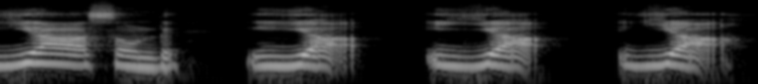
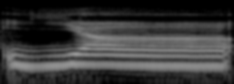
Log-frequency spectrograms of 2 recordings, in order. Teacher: யா அதெல்லாம் சொல்லும்போது நாக்கு கொஞ்சம் மேல வரும் ஆனா எதுலயும் படாது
